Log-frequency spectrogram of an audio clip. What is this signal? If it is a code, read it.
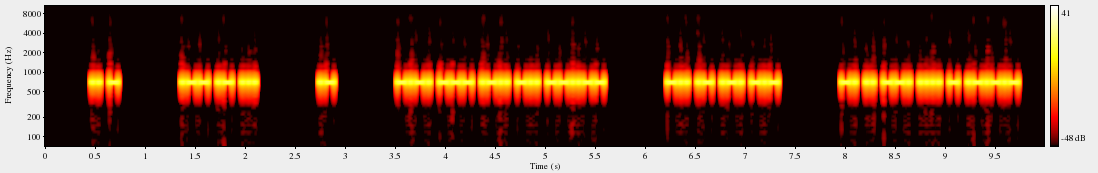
Morse code, heard as a keyed tone, about 40 wpm, 700 Hz. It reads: IT WAS A COLD, DARK NIGHT.
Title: 3x Word-Spacing - Sentences from Top 500 Words - 40wpm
